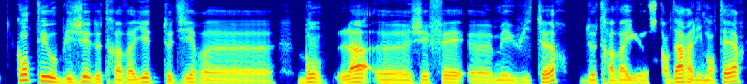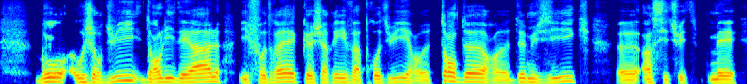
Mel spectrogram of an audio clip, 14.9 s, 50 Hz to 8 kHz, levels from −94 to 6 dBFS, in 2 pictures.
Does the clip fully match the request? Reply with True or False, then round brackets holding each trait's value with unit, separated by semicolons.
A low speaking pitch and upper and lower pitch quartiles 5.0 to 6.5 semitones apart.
True (115 Hz; 5.6 semitones)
